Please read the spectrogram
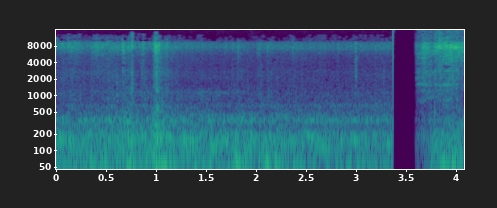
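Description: Car driving on an unpaved dirt track, heard from inside the cabin: a steady low rumble of engine and tyres. It breaks off for a moment near the end.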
